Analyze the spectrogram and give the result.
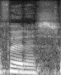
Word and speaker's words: Furness: How do we say your name? – Yeah, Rachel Furness. – Furness. – Yeah. I think people used to say finesse, and I was like, oh, it's a bit posh.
